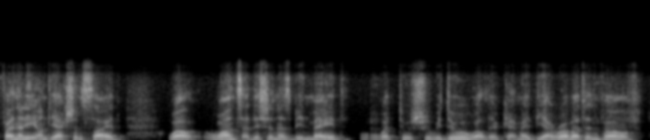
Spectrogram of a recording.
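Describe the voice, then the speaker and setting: A man's voice: fairly low pitch, fairly quick, dark tone, highs cut off. A man with a French Canadian accent, giving a conversational, explanatory webinar presentation with everyday examples. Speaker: company presenter.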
